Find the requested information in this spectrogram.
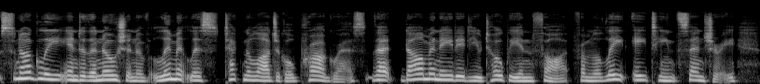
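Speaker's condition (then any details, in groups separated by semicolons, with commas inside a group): No condition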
